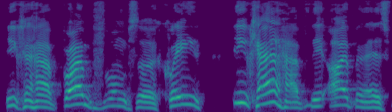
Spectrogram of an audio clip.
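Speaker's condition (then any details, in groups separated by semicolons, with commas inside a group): ALS; speech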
